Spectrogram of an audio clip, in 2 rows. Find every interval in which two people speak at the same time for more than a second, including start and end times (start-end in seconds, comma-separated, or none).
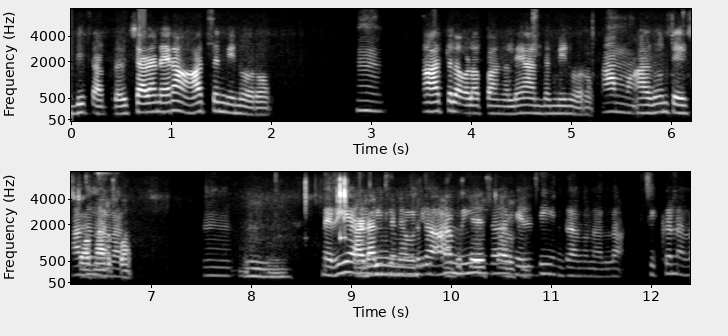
9.0-10.8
